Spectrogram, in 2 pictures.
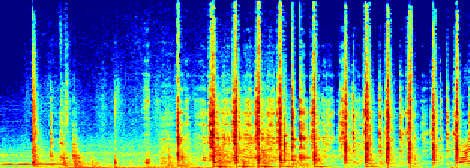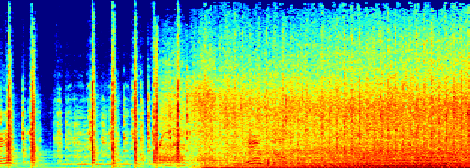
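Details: Car with a failing starter: sharp metallic taps as the starter is struck to free it, then the engine catches and settles into a steady, even run. Should be shut off until repaired. Normal running.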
